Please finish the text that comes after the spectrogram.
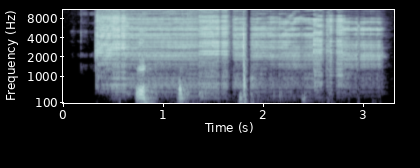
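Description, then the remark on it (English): A phone alarm, going off with the phone's sound turned off, buzzes steadily for about three seconds, a harsh continuous electronic drone, with a few brief, muffled vocal sounds underneath. “Apparently, the sound off, the alarms still go off on your phone.”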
